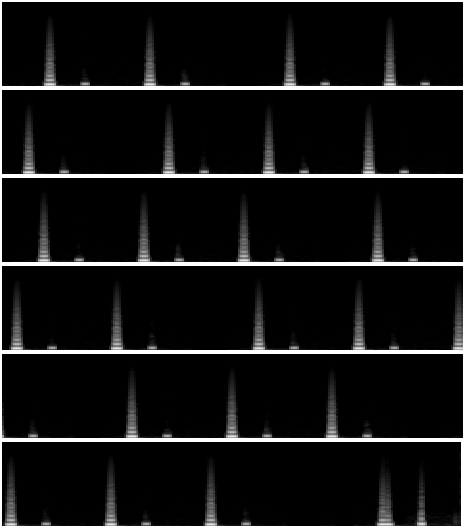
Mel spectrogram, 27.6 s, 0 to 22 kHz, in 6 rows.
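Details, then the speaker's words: Loud first heart sound heard with a stethoscope: a steady heartbeat near 60 a minute, each first sound sharp and loud, followed by a softer second sound. "This is the Loud First Heart sound You can listen it for one minute"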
